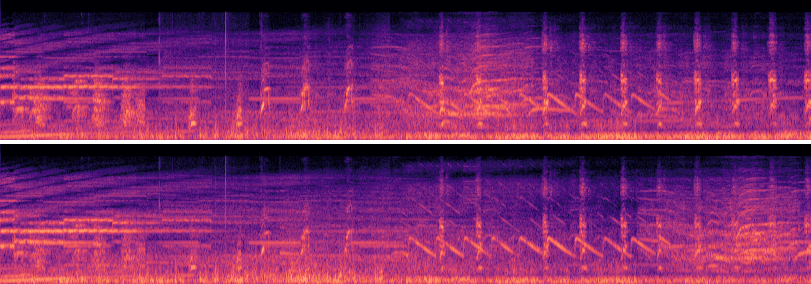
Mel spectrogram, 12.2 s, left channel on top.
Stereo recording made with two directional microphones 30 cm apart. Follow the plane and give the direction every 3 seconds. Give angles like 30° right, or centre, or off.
50° right, 30° right, centre, 30° left.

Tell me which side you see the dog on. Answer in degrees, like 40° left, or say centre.
30° left.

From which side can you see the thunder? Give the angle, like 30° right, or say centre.
60° right.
